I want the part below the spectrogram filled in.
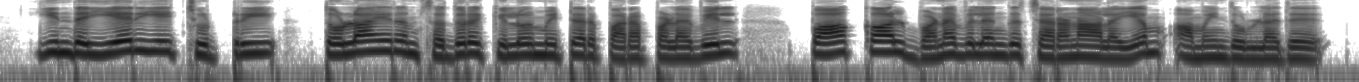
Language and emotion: Tamil, neutral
